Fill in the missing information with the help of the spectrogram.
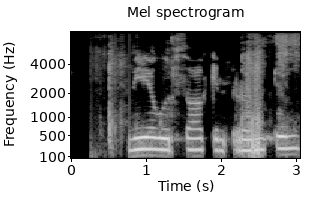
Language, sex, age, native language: Icelandic, male, 8, Icelandic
